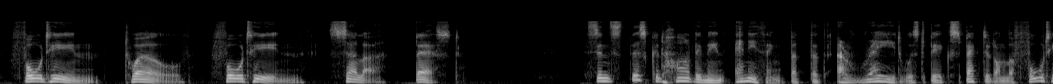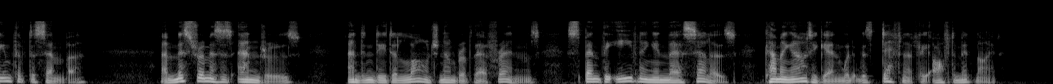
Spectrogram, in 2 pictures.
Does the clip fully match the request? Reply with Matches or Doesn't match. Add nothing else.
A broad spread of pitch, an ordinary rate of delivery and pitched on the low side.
Matches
